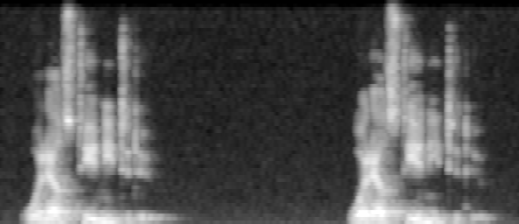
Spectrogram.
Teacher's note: Because this is an information question, the intonation goes down at the end.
